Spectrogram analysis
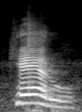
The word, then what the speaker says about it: quero: Ó, quando eu falo quero, pague, perceberam que daqui eu dou um salto e vou direto aqui? Pague. Quero, ó. O U nós não pronunciamos, certo?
